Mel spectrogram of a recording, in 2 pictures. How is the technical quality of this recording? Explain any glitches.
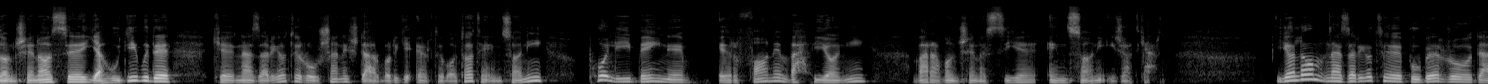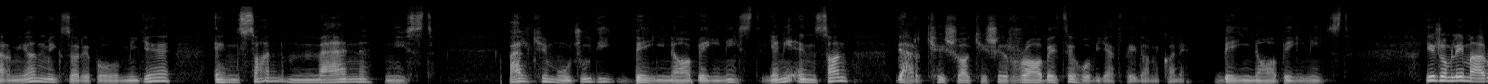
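Two abrupt level drops affect the opening of the recording. At 1.02 s and 2.04 s, speech and background each fall by about 3 dB in one step. This is the microphone volume stepped down, likely software lowering the input gain after judging the microphone too loud. On a waveform the envelope shrinks abruptly at each point, and a spectrogram dims across all bands at a sharp vertical edge.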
